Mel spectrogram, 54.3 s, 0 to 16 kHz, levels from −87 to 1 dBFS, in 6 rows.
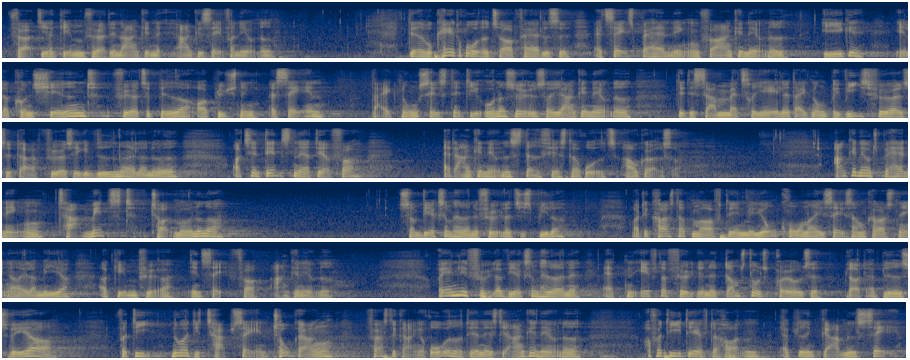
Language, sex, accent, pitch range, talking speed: Danish, male, native, 115-150 Hz, 135 wpm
